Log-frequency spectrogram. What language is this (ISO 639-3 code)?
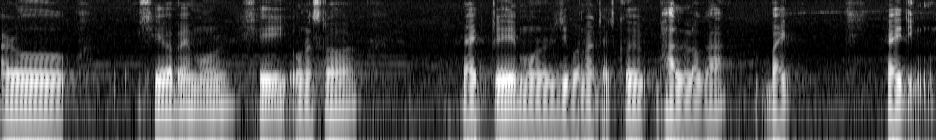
asm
